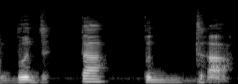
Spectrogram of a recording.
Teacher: The first D loses its aspiration. The ta of the past participle then changes to a D, but becomes aspirated by way of compensation for loss of aspiration of the D of the root.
